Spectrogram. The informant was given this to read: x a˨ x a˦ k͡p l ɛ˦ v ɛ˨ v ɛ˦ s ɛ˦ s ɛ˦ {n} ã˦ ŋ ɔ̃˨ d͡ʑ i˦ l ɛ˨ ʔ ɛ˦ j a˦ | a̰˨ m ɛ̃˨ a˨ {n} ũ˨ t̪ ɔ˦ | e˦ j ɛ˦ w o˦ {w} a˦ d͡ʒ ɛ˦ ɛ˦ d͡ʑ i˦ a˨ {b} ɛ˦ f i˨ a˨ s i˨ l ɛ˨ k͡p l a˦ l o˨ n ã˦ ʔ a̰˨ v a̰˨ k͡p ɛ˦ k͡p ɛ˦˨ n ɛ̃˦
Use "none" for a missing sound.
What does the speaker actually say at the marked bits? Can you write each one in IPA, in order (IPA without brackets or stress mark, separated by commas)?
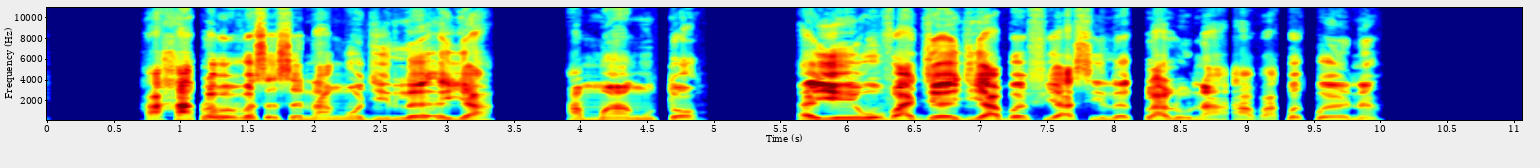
n, ŋ, v, b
